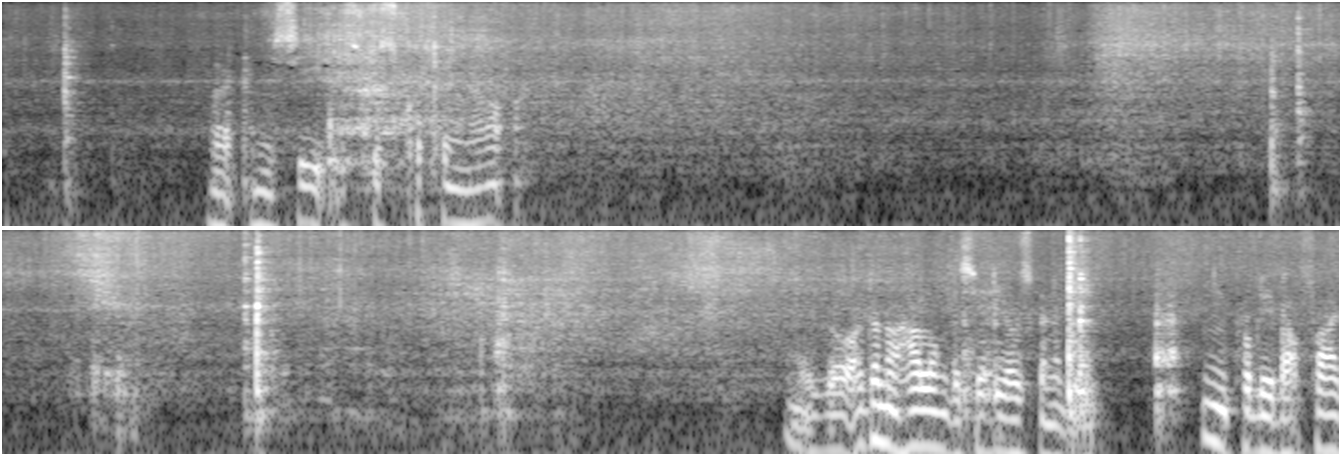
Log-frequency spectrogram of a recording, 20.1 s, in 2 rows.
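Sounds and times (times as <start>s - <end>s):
omelette sizzling in frying pan: 0.0s - 20.0s
spatula scraping and knocking pan: 2.4s - 3.2s, 11.8s - 12.8s, 17.2s - 19.0s.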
